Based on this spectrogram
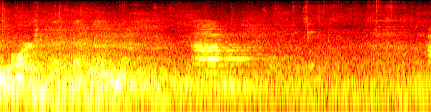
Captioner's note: laughter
